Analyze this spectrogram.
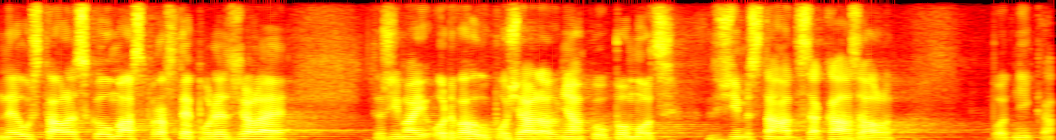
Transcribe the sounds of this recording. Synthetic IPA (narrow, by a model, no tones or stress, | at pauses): nɛust̪aːlɛsko̞wmaːspɾost̪ɛːpo̞dɛzrɛlɛː | kt̪ɛriːmajiːʔo̞dvaɦupo̞ʒaːdat̪uɲɛako̞wpo̞mo̞t͡sɡdɪʃjɪmsnaːt̪zakaːzal | po̞dɲɪka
